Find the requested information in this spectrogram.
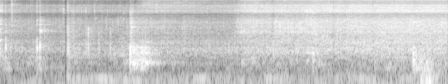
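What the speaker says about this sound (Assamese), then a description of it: "এইখিনি এতিয়া ধুনীয়াকৈ ভাজি ল'ম গোন্ধটো মৰালৈকে।" Ginger, garlic, cumin and panch phoron frying in a pan, with a few stirring clatters early on that give way to a loud, steady sizzle and hiss.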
